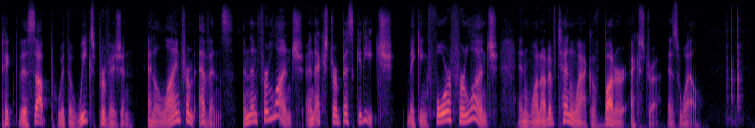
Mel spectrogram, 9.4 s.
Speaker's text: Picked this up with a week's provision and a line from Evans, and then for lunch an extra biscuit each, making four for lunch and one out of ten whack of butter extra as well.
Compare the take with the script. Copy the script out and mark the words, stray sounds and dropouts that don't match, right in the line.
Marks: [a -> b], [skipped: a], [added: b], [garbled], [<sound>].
Picked this up with a week's provision and a line from Evans, and then for lunch an extra biscuit each, making four for lunch and one out of ten whack of butter extra as well. [tap]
